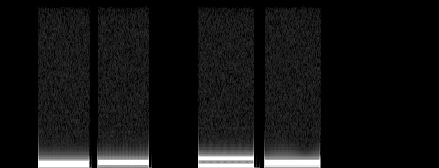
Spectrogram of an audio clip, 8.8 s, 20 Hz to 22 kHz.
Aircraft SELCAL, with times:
0.8-3.0 EK-JL
4.0-6.4 DR-GL

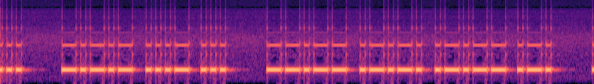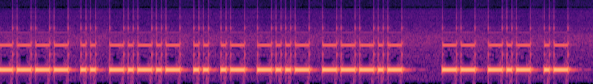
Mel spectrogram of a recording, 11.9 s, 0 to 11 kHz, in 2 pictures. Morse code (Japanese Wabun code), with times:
0.0-0.2 …
0.6-2.3 サクラ
2.7-5.5 アンテナ
5.9-10.0 ゴザイマス
10.4-11.6 ヨワイ

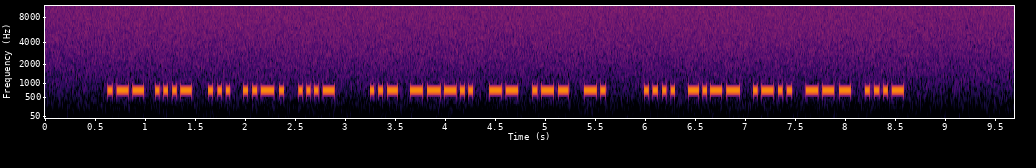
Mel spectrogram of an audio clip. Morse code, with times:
0.6-2.9 WVSFV
3.3-5.6 U8MWN
6.0-8.6 HYLOV

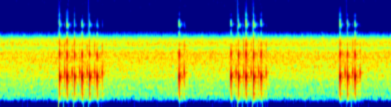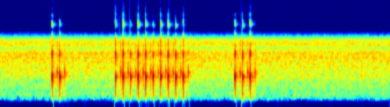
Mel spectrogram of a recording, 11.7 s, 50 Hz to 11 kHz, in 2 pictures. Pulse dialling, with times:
0.9-1.6 6
2.7-2.8 1
3.5-4.0 5
5.1-5.4 3
6.6-6.9 2
7.6-8.7 0
9.4-9.7 3

